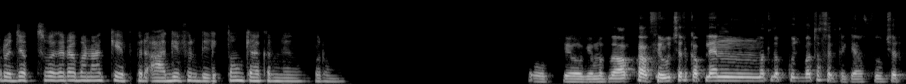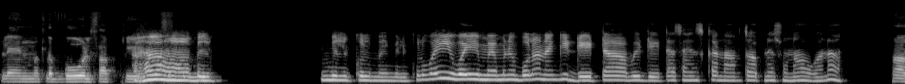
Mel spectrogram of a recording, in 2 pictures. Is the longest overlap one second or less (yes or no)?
yes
